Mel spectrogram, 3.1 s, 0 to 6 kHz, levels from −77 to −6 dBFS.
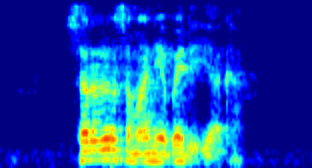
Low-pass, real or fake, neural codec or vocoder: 5.4 kHz; real; none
